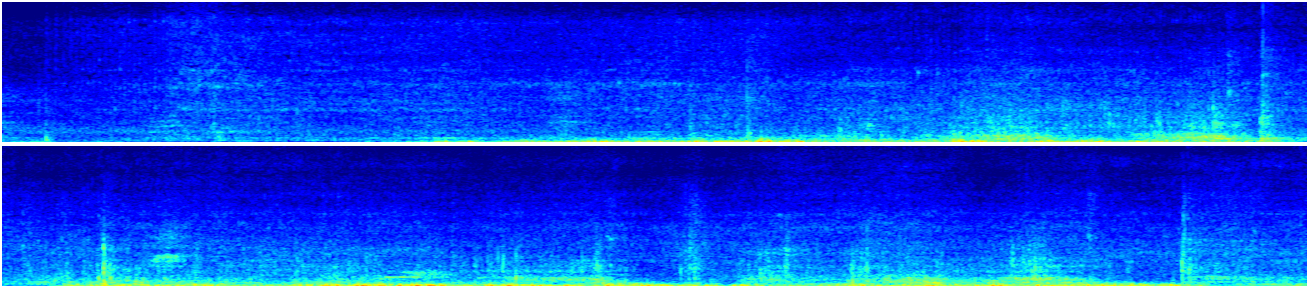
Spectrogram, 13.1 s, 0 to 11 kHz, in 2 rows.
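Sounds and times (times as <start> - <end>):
bike tyres rolling on dirt: 0.0 - 13.0
wind buffeting microphone: 2.0 - 13.0.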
